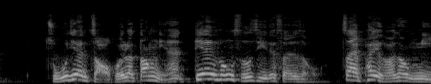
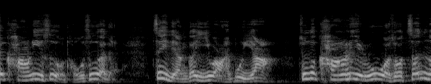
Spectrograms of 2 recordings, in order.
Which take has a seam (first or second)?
first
